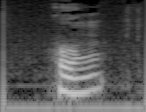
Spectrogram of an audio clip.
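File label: "hung3", Teochew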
